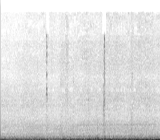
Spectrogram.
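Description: A car drives along a road overtaking two-wheelers, its engine giving a loud, steady rumble with road noise that rises slightly toward the end, with no talk.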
